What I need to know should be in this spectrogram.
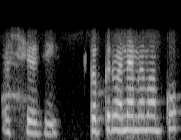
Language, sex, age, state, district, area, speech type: Urdu, female, 18-30, Delhi, Central Delhi, rural, conversation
